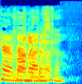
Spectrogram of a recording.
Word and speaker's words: Caramanica: I don't know what John Caramanica, is that how you pronounce it? I think it's Caramanica.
